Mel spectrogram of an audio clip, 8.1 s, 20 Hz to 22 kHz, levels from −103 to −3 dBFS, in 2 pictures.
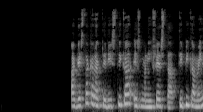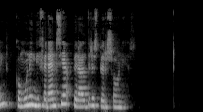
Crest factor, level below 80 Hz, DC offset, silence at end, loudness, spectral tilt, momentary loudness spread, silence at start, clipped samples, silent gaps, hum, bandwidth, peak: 18 dB; -82 dBFS; under 0.1%; 1.55 s; -37 LUFS; -4.5 dB/octave; 9 LU; 1.45 s; under 0.1%; none; none; 15.5 kHz; -22 dBFS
